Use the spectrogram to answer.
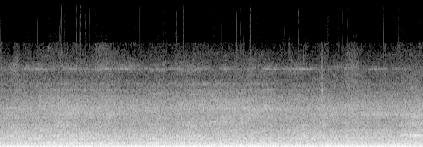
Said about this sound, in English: Delta taxiing to the gate from Seattle here.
